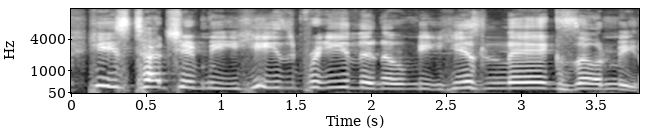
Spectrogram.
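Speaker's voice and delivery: put-on high-pitched bickering child voice; drawn-out whine imitating kids squabbling in a car; whining kid. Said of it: "they don't wanna hear".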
